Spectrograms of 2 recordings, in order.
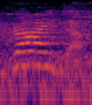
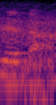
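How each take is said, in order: First: The first vowel is a long 'eye' sound. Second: The first vowel is a short 'ih' sound. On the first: This is how teachers mispronounced the name. The speaker calls it wrong. "in preschool, my name was pronounced" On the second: This is the name's own pronunciation. The speaker calls it right. "My name is"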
